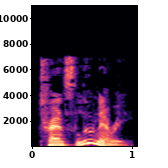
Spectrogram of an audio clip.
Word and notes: translunary: British English

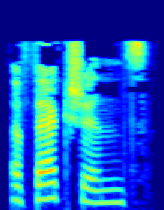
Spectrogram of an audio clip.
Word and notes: affections: British English

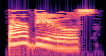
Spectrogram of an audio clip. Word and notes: barbules: British English

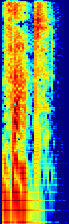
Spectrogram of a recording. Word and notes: that: British English

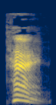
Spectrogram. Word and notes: pern: British English

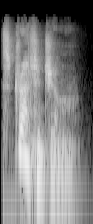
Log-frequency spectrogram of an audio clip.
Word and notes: stratagem: British English

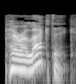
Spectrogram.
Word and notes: parallactic: British English

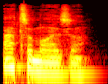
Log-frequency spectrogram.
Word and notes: atomizer: British English

